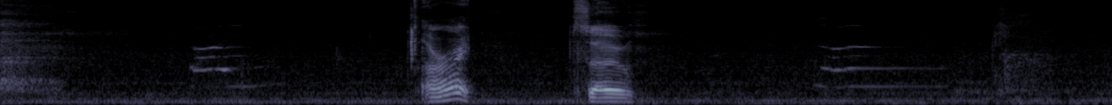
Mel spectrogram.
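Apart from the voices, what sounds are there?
cat meowing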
